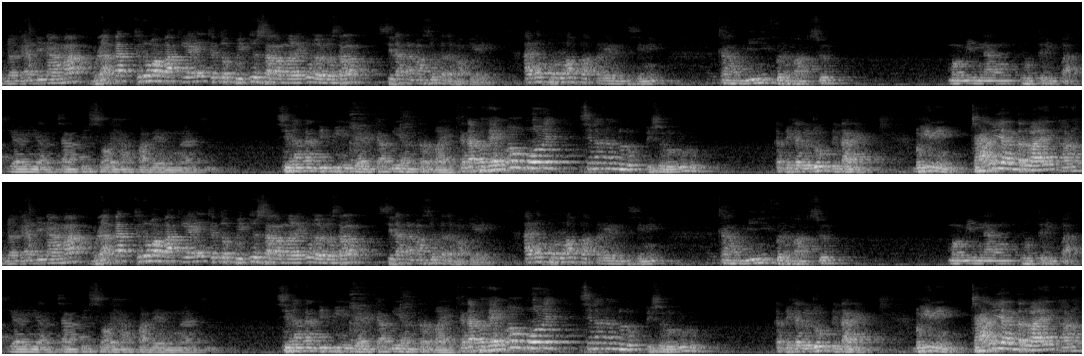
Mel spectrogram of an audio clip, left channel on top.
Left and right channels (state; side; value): identical; both; correlation 1.00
